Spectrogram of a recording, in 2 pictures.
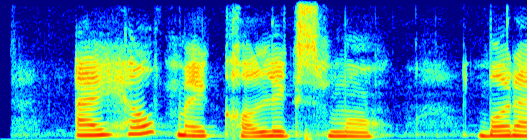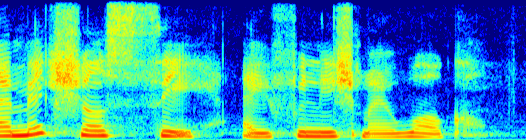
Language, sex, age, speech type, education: Nigerian Pidgin, female, 15-29, read, secondary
